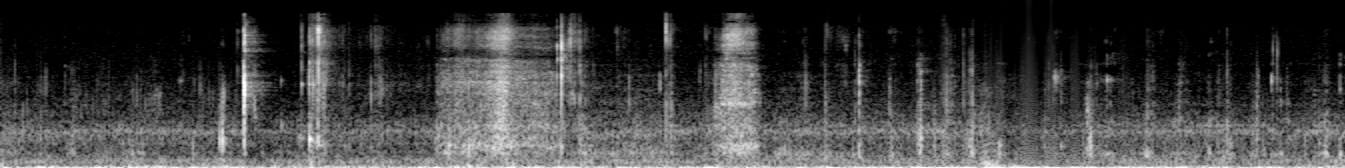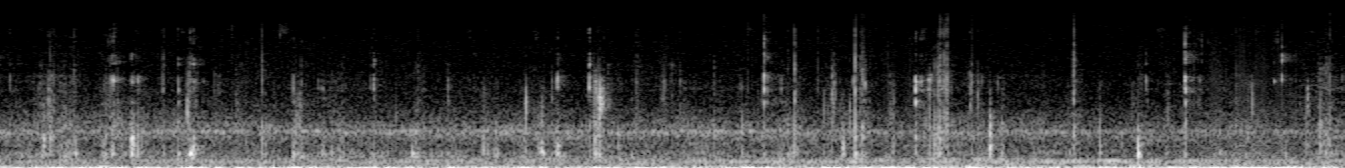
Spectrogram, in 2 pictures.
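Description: Close-miked biting and chewing of a taro-flavoured ice cream bar: a few loud crunching bites in the first five seconds, then softer chewing with many small clicks.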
